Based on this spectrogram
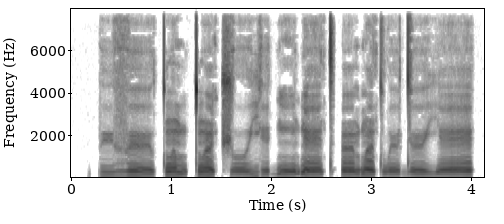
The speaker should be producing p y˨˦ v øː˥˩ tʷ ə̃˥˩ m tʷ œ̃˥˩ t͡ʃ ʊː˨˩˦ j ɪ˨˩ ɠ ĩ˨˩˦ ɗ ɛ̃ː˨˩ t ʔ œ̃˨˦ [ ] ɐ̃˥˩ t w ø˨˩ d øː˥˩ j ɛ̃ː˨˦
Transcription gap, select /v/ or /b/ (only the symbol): b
